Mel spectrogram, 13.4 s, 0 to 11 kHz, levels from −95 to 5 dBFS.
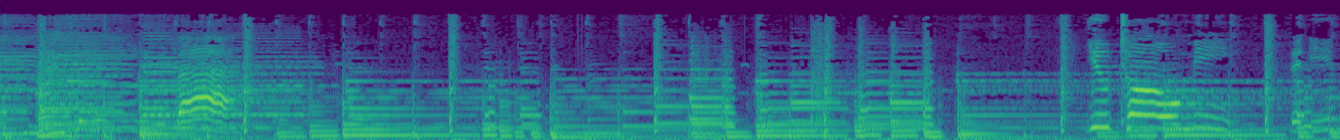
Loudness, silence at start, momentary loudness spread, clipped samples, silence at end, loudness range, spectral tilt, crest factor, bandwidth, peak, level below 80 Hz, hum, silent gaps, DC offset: -24 LUFS; 0 s; 15 LU; under 0.1%; 0 s; 7 LU; -6.5 dB/octave; 16 dB; 8 kHz; -8 dBFS; -42 dBFS; none; none; under 0.1%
